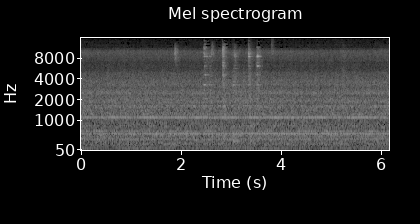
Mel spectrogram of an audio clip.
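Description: A wrench clicks against metal.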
